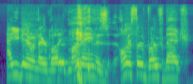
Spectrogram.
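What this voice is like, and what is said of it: Loud exaggerated Southern accent. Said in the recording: “the strongest Southern accent. But he was kind of yelling it. He was kind of yelling.”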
